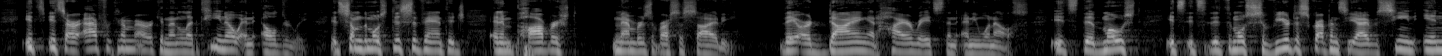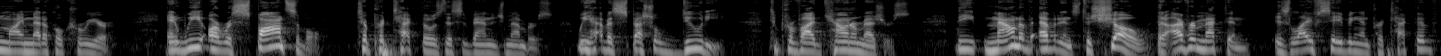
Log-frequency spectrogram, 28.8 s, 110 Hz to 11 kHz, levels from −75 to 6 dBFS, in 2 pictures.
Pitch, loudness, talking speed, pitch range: 175 Hz, -29 LUFS, 160 wpm, 155-190 Hz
